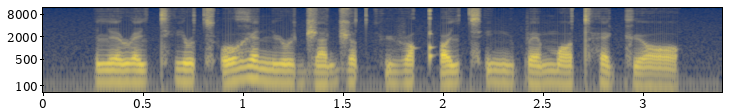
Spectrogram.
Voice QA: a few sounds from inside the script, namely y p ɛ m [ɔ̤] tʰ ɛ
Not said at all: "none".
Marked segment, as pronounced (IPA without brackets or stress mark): ɔ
